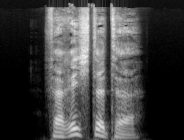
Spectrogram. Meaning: inflection of verrichten: 1. first/third-person singular preterite 2. first/third-person singular subjunctive II
- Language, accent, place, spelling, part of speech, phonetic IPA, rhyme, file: German, Germany, Berlin, verrichtete, adjective / verb, [fɛɐ̯ˈʁɪçtətə], -ɪçtətə, De-verrichtete.ogg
